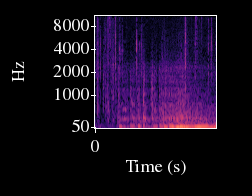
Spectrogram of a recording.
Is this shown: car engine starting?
yes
